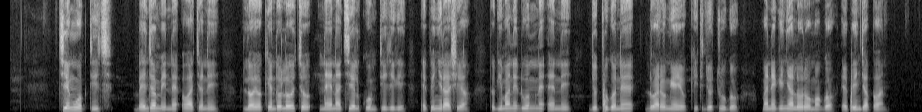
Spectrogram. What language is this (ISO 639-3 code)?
luo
